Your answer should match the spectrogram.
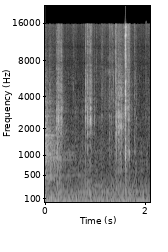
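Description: Handling noise close to the microphone: a few short crackles and clicks, the loudest pair about one and a half seconds in, as a bare-root tree's dry roots and soil are touched and moved.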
